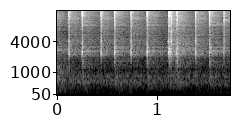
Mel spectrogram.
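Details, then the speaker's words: Bench test of a mechanical relay triggered by a Holley Terminator X trans-brake wire, pin 30 on 12 V, grounded: crisp, evenly spaced clicks about six or seven per second. Normal relay operation; the solid-state relay beside it makes no click. "and now you can hear the relay clicking so that relay is clicking this one's not clicking this is a solid state relay"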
